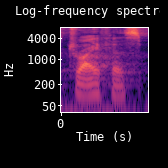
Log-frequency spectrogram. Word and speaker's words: Dreyfuss: Usually over here it's Dreyfuss, but correct.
